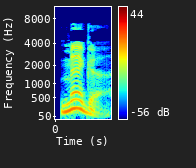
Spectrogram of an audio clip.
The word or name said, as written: mega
